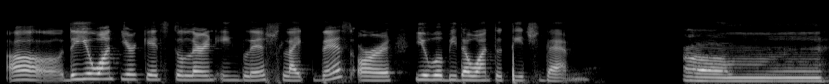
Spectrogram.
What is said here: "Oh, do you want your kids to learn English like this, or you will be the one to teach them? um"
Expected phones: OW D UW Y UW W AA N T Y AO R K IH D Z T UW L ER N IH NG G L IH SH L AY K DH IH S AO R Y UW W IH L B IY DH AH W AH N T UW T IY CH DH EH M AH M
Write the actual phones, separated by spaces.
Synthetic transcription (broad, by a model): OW D UW Y UW W AA N T Y AO R K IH D S T UW L ER N IH NG G L IH SH L AY K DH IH S AO R Y UW W IH L B IY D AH W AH N T UW T IY CH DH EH M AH M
